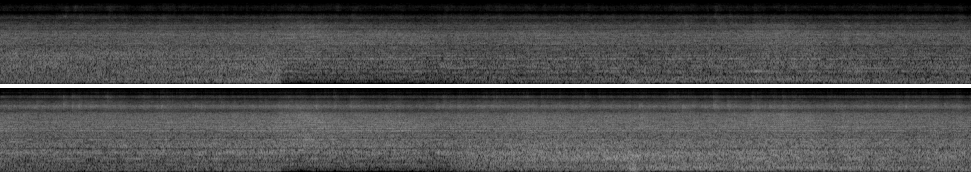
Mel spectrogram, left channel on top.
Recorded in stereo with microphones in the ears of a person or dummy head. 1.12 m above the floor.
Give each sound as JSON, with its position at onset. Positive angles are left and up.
{"t": 0.0, "sound": "running water", "side_deg": -10, "distance_m": 1.1}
